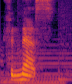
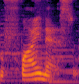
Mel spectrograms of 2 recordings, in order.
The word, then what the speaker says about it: finesse: 那这个词呢，一看就知道是法语词，所以说你这个读音要注意，是读的是这个 finesse，对吧？它这过去是 finessed，你不要读成这个 finesse or anything else。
